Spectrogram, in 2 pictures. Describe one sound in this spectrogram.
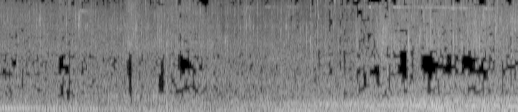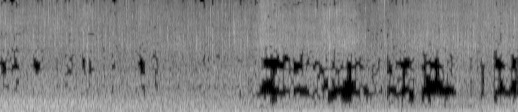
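A metal spoon scrapes and stirs rice in a metal pot.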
